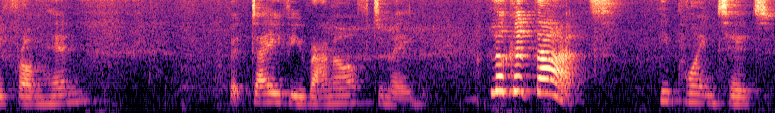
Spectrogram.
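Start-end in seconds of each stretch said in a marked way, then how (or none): 3.7-4.6 excited pointing. Acted. Davy excitedly points at rainbow.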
